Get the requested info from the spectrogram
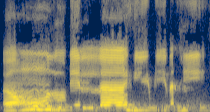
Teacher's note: Hi tidak boleh masuk ke hidung.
